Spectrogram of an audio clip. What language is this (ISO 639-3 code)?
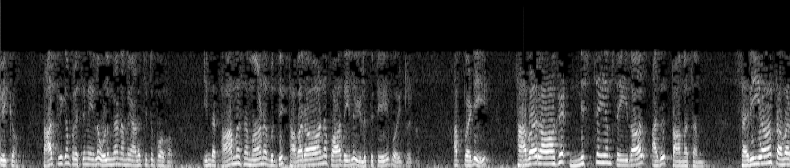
tam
